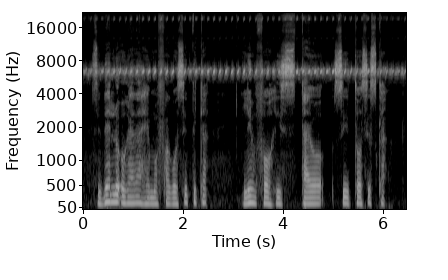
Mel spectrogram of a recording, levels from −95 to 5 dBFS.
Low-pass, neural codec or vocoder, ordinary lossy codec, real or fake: none; none; none; real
